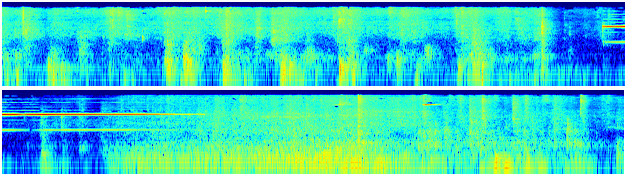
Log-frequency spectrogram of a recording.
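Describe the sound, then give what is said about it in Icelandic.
A lift bell rings with one sustained tone, then the lift runs with a steady low mechanical hum that continues to the end. “þá er nú best að taka liftuna hérna”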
